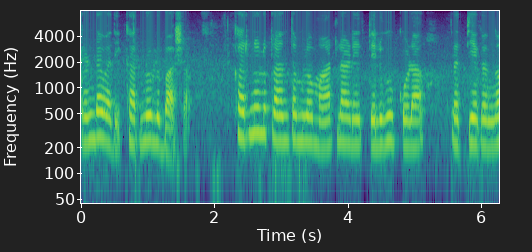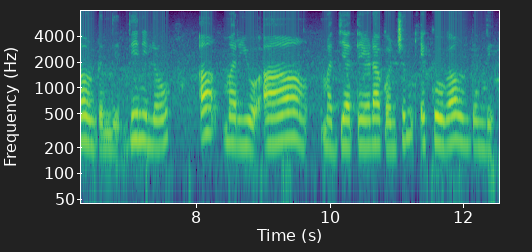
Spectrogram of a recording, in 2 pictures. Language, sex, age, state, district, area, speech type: Telugu, female, 18-30, Andhra Pradesh, Nellore, rural, spontaneous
